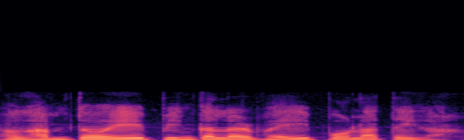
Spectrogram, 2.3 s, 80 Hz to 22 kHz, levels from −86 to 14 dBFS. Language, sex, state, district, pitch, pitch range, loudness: Wancho, female, Arunachal Pradesh, Longding, 205 Hz, 185-230 Hz, -14 LUFS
